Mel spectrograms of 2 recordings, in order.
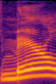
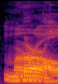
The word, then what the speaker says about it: Meryl: backup with Meryl it's Meryl or Merle it's spelled like it should be Meryl but he pronounced it Merle like I used for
